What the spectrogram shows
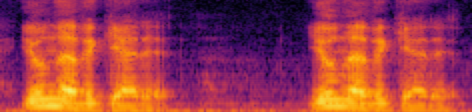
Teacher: you'll never, small stress there, and then big stress on get it.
